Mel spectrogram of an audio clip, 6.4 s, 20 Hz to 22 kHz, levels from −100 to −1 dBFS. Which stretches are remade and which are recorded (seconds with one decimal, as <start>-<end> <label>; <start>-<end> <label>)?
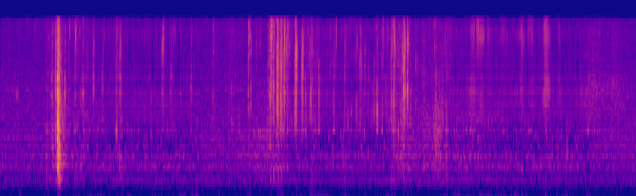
0.0-0.7 recorded; 0.7-2.0 remade; 2.0-2.8 recorded; 2.8-4.0 remade; 4.0-4.4 recorded; 4.4-5.9 remade; 5.9-6.4 recorded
